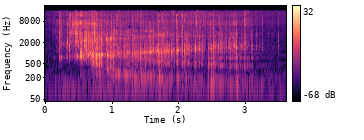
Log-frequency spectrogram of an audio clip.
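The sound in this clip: Coffee being poured, a steady liquid splashing and trickling that runs for several seconds, fairly even in level, with no voices.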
